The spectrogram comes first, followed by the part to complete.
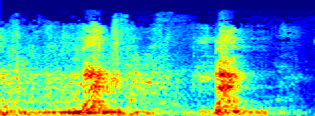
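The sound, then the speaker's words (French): A dog plays with a can a woman tossed to it, giving two sharp yips or barks about a second apart, with scuffling and light clatter in between. “Madame Lebrun a pitché une canne, une canne nette frais de sec de même au chien”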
